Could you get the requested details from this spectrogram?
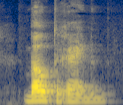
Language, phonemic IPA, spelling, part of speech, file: Dutch, /ˈbɑutəˌrɛinə(n)/, bouwterreinen, noun, Nl-bouwterreinen.ogg
- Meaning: plural of bouwterrein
